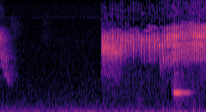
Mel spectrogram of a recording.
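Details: Canary song meant to prepare females and males for breeding. A faint falling sweep, quiet pause, then a sudden loud harsh buzzing roll held for two seconds with a brief lower whistle inside.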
